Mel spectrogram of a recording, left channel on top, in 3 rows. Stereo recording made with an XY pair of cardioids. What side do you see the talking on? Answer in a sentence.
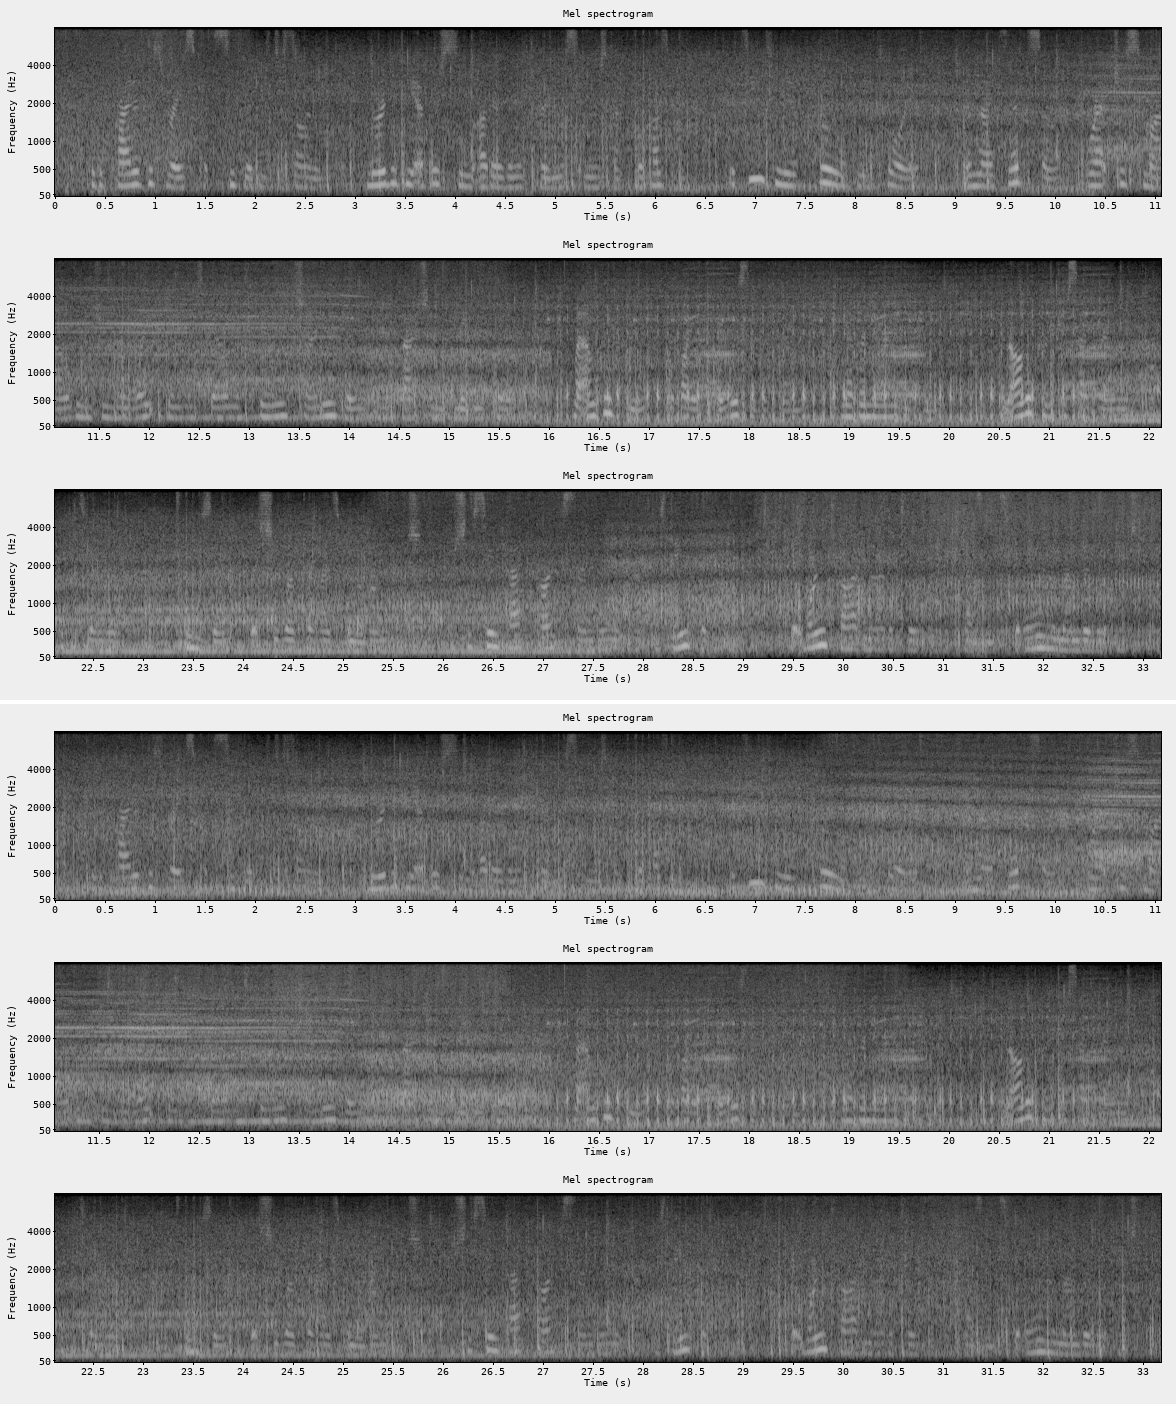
In this clip you hear the talking on the left.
